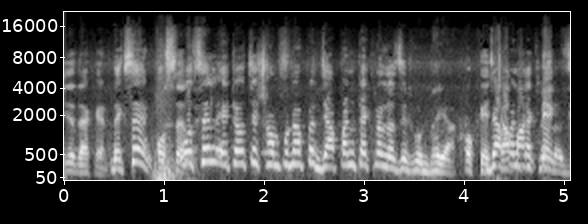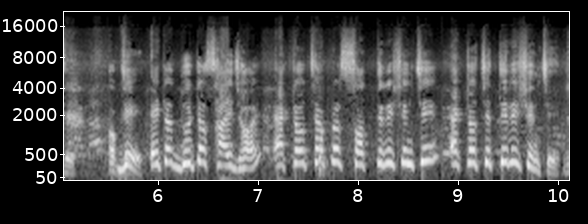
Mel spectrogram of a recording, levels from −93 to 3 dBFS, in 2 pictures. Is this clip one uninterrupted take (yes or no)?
no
